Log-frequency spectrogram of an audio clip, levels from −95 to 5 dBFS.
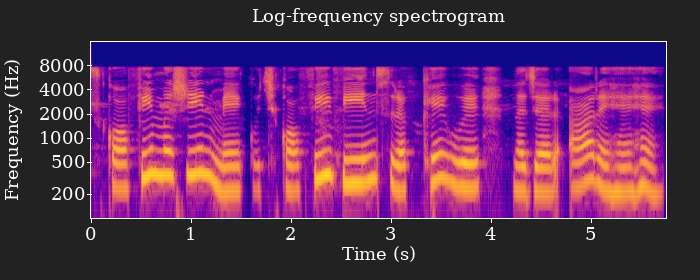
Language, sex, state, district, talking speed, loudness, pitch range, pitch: Hindi, female, Assam, Kamrup Metropolitan, 125 wpm, -14 LUFS, 225-310 Hz, 245 Hz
